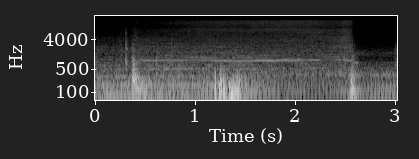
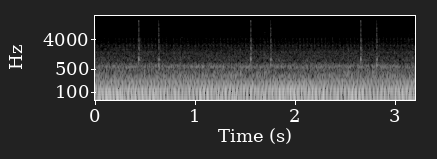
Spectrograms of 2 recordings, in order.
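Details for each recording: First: 2009 BMW 123d E87 2.0 diesel driver's window after cleaning the window motor, with no parts replaced: smooth continuous motor hum for about two seconds with clunks at start and stop; normal power window operation. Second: 2009 BMW 123d E87, engine idling, driver's window switch pressed: sharp paired clicks about once a second from the door with no motor whirr; window won't open or close.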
